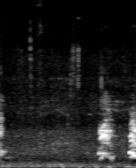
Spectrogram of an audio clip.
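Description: Dogs at play let out a couple of short, sharp barks near the end, two quick bursts over a steady background hum.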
